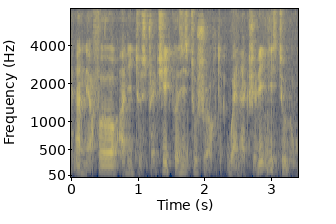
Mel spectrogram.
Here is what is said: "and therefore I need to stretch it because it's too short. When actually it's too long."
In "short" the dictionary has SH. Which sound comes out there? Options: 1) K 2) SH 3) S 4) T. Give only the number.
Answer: 2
